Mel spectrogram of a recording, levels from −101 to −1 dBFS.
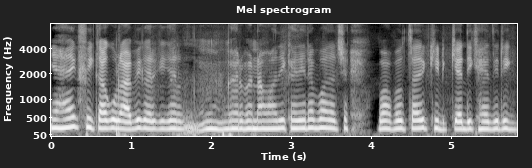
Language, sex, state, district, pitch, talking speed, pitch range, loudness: Hindi, female, Uttar Pradesh, Hamirpur, 210 Hz, 215 wpm, 200-220 Hz, -12 LUFS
